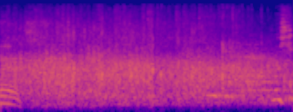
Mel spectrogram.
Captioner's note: some Applause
